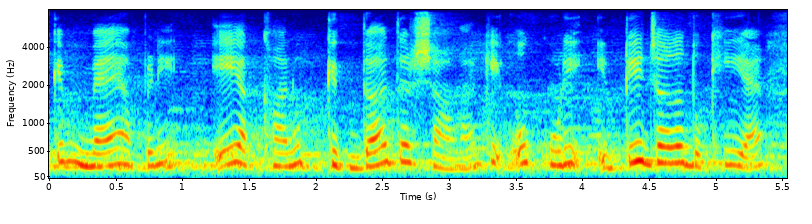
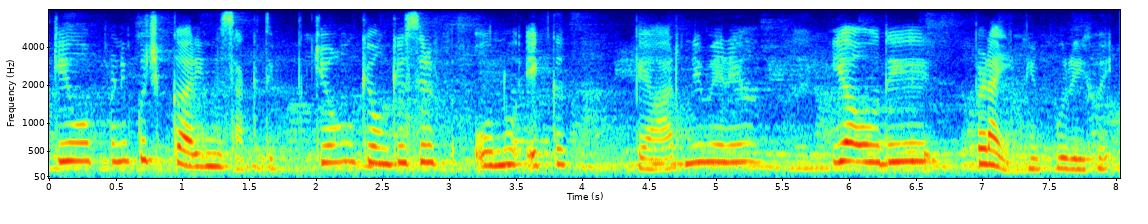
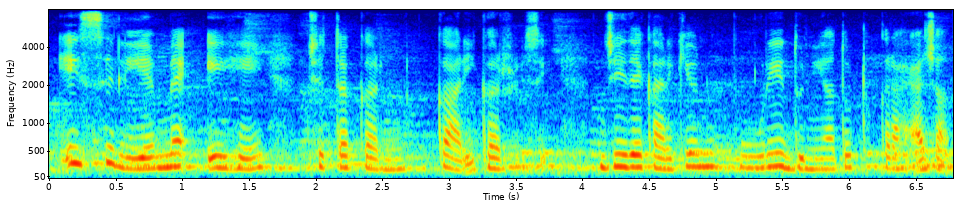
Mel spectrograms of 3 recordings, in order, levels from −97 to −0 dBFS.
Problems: constant background noise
